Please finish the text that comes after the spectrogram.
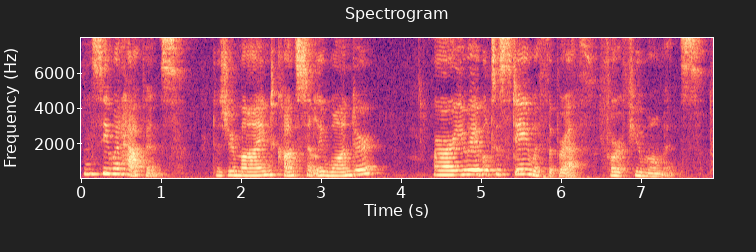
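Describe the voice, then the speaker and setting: A woman teaching yoga, guiding a breathing meditation with slow, calm, soothing instructions. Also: fairly high pitch, echoey room, far from the mic, rough recording.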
